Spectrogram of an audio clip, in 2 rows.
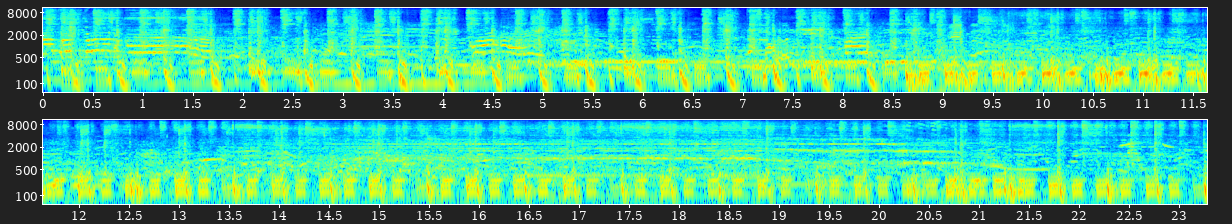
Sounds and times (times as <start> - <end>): Speech: 0.0 - 19.2, 19.8 - 23.2
Music: 0.0 - 23.2.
